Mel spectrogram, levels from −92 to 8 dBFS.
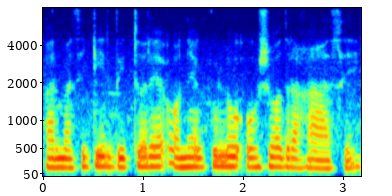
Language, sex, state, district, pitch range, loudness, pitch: Bengali, female, Assam, Hailakandi, 160-175 Hz, -12 LUFS, 165 Hz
